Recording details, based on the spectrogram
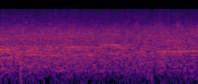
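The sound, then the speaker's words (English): A large audience claps their hands in a dense, steady wash of applause that holds at an even level for a few seconds, with no one speaking over it. “Everyone get on your feet right now, clap your hands and shout, I'm a believer and I receive it in Jesus' name.”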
